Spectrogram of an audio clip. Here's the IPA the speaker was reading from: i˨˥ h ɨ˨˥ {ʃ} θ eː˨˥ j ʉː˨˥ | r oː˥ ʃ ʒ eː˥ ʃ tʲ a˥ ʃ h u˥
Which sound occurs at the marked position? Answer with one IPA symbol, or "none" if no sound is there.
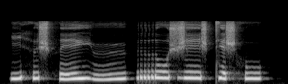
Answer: ʃ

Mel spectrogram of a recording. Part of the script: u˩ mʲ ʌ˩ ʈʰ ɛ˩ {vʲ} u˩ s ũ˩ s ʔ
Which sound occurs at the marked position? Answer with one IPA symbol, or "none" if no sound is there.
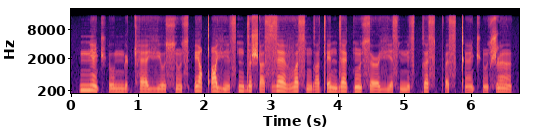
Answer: vʲ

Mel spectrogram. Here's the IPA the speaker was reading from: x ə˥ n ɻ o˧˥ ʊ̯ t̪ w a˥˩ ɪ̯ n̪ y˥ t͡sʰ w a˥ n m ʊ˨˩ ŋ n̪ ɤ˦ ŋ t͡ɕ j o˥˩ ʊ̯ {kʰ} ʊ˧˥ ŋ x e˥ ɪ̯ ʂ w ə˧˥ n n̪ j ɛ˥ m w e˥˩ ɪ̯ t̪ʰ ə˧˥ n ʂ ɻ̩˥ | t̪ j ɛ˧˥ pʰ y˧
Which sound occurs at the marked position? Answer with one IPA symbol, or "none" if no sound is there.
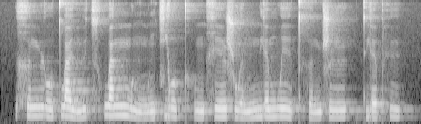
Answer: kʰ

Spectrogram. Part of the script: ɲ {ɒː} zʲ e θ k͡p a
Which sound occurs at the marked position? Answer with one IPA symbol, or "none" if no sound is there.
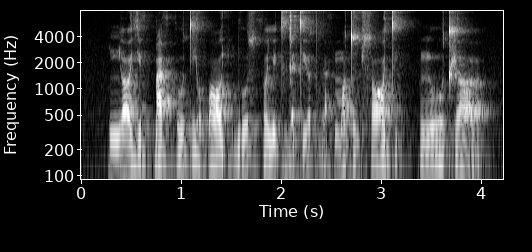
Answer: ʌː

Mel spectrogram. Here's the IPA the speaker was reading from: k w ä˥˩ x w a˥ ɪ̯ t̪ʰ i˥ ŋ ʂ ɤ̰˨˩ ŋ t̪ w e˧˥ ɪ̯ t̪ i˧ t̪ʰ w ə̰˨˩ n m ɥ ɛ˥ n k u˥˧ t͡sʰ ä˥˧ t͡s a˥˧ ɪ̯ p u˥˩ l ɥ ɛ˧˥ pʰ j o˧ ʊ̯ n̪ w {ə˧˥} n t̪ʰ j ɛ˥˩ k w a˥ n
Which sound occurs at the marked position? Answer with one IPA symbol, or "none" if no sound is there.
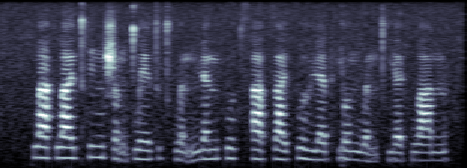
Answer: ə̰˨˩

